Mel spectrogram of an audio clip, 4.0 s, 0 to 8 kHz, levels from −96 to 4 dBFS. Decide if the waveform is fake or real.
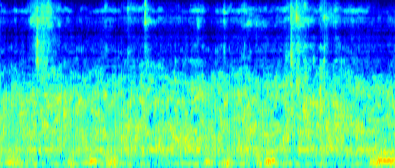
fake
